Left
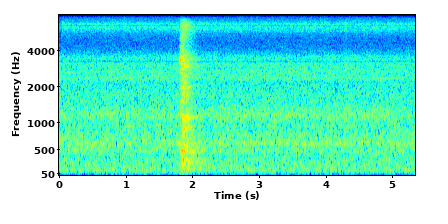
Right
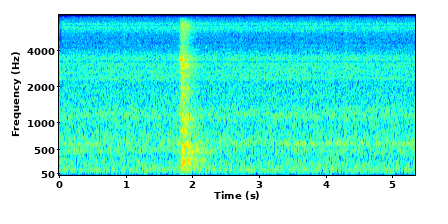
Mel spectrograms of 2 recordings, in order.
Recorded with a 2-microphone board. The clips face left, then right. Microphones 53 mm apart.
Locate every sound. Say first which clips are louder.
1.8 s a gunshot: even; centre (ahead or behind), 5 m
